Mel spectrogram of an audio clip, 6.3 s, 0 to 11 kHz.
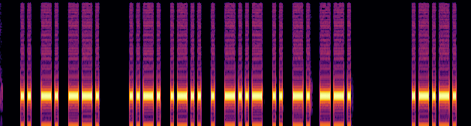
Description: Morse code, heard as a keyed tone, about 27 wpm, 800 Hz. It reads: ING FLEXING <AR>
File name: FL / FL mp3s / Fast FL @25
